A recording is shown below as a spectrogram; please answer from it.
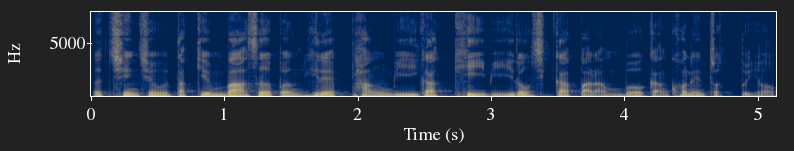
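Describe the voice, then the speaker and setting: In a very clean recording with a silent background, a man with a Taiwanese accent speaks in a very deep, low pitch and a dark, mellow tone. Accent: Taiwanese Mandarin. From southern Taiwan (Tainan and Kaohsiung). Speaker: podcast host. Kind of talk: solo podcast monologue, alternating Taiwanese Hokkien and Mandarin.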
